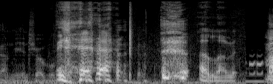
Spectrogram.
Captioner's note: laughing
